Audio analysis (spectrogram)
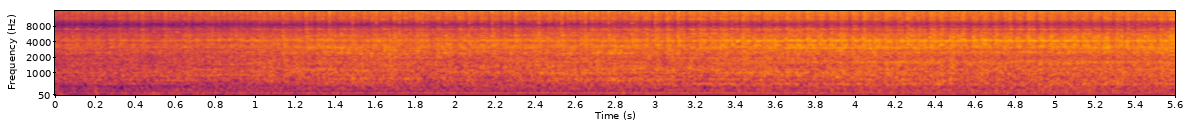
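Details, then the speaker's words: VW Gol G3 petrol engine idling with steady low hum and rough whirring rasp like an old bearing, traced to worn water pump bearing; pump later replaced. "Como se fosse um rolamento, aquele negócio velho, sabe? Uma zoadinha estranha."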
